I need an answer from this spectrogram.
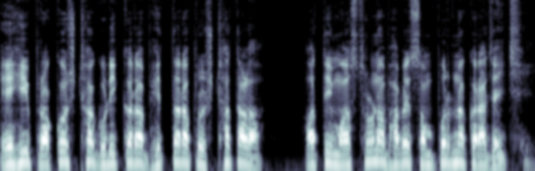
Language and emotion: Odia, neutral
